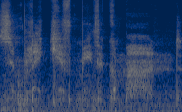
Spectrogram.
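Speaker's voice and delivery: put-on whisper. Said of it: "a voice that you swear you heard somebody just whisper over your shoulder".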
